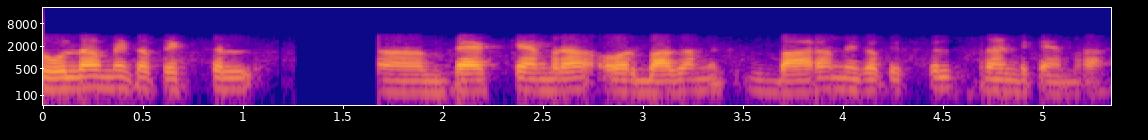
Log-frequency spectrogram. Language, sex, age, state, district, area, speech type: Urdu, male, 18-30, Delhi, Central Delhi, urban, conversation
